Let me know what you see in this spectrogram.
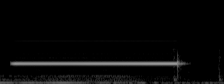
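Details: AED Plus Trainer 2 training unit in a simulated rescue scenario: a steady high beep lasting under two seconds after "shock advised" and pressing the flashing shock button, the tone marking shock delivery before CPR resumes.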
